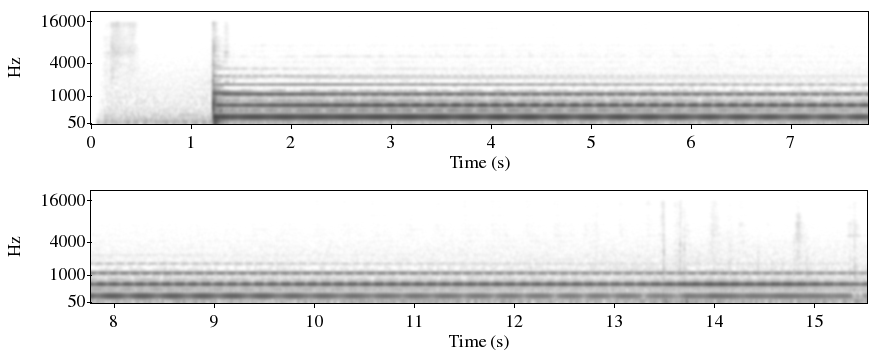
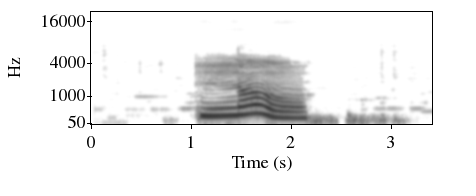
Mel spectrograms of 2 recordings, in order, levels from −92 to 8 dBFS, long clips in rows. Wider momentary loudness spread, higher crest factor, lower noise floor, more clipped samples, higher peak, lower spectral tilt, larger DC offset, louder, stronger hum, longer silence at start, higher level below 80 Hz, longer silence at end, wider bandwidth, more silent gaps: second, 8 LU vs 18 LU; about the same, 20 dB vs 16 dB; second, -64 dBFS vs -69 dBFS; neither; second, -8 dBFS vs -2 dBFS; first, -10.5 dB/octave vs -9 dB/octave; neither; second, -28 LUFS vs -16 LUFS; neither; first, 1.2 s vs 1.05 s; about the same, -60 dBFS vs -62 dBFS; second, 0 s vs 1.25 s; second, 2.6 kHz vs 5.6 kHz; neither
